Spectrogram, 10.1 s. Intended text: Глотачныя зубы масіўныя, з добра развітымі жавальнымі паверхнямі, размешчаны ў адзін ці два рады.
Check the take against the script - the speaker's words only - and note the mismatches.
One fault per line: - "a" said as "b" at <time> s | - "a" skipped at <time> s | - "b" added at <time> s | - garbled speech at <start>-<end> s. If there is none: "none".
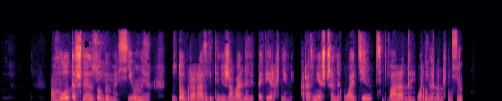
- garbled speech at 8.3-9.3 s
